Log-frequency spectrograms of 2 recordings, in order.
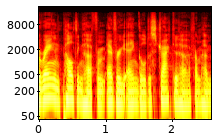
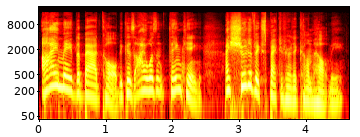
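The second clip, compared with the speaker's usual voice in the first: higher, louder, stubborn protest; brash pegasus; 8 semitones higher, 4 dB louder than usual. Acted. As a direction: own the mistake loudly. Rainbow arguing with Celestia.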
